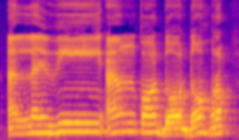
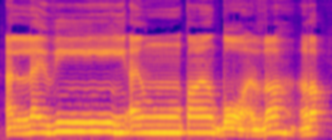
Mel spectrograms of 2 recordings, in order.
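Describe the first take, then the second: First: The d-sound is plain, without tongue-side contact. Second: The d-sound is heavy, starting at the tongue's side. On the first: The speaker calls it wrong. "Jadi bukan" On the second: The speaker calls it right. "yang betul"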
